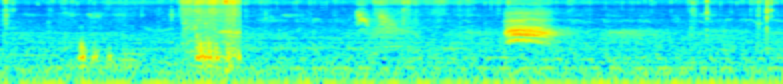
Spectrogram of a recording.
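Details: Crow calling while eating salty food: a short harsh caw, then a louder, rougher caw about two seconds later, over steady low background hum.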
